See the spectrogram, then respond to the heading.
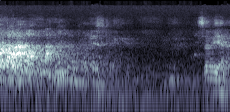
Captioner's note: erupting Laughter; curses under breath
